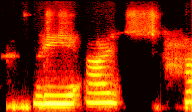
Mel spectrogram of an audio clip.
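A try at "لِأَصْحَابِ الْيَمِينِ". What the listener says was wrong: Li as tidak ash. Tidak ash. Li as. Safir ya, sofir ya.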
